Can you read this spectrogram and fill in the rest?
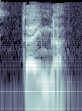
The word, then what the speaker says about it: Daimler: Her car, wasn't it the Daumier? – I think that's close enough. Anybody going to object to that? – We don't have those here. How is that pronounced? – Daimler. That's fine.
